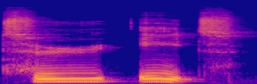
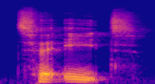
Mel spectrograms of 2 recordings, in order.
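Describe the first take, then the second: First: The word to is said fully and clearly. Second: The word to is said quickly and reduced.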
